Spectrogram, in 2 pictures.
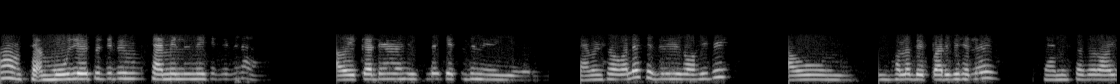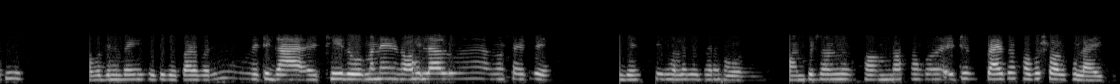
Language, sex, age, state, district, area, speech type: Odia, female, 30-45, Odisha, Sambalpur, rural, conversation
